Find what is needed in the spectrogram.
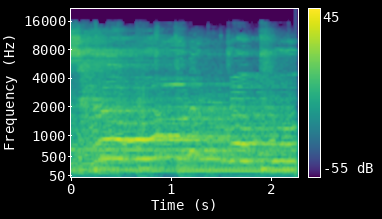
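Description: Female trot singer singing live into a microphone over music accompaniment, holding one long note in the first half.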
